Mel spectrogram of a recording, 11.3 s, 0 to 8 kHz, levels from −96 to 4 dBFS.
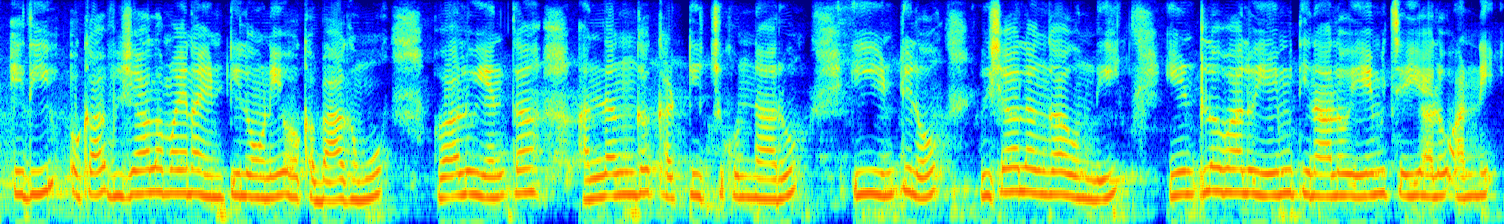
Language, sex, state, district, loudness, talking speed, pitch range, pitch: Telugu, female, Telangana, Karimnagar, -21 LUFS, 115 wpm, 255-290 Hz, 275 Hz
